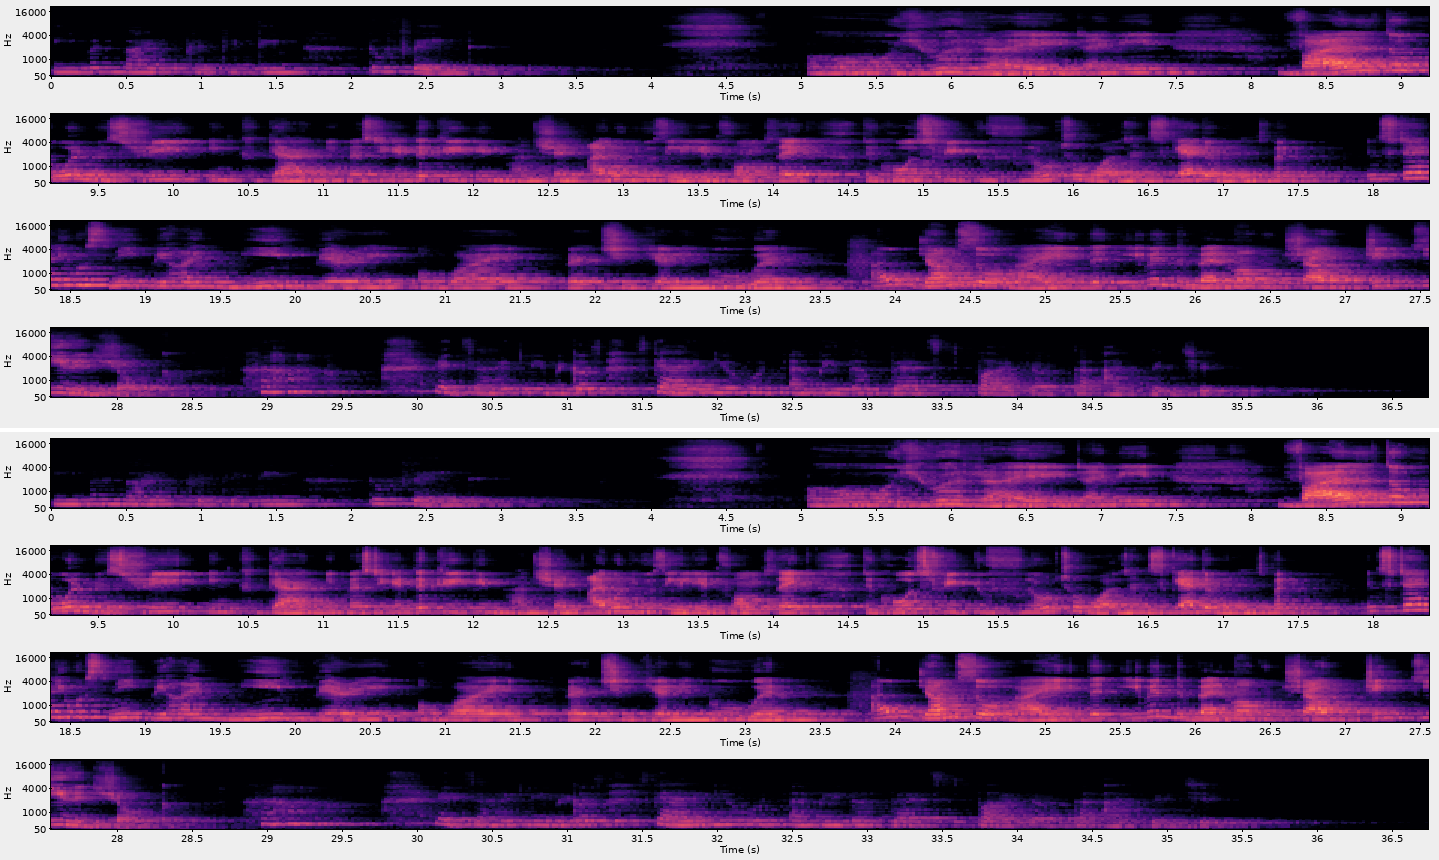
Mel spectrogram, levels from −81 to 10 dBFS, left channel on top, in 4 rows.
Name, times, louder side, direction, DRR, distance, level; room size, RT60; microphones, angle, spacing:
voice 1, 0.0-2.9 7.4-7.7 23.7-23.9 28.8-29.5 29.8-33.5 33.7-35.3, left 1 dB, 75° left, 2 dB, 1.5 m, -37 dB
voice 2, 4.1-4.6 5.0-17.5 18.0-21.5 21.8-23.3 23.8-28.2, right 1 dB, 20° right, 4 dB, 0.9 m, -27 dB
13.0 x 6.3 x 4.2 m, 1.5 s
head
